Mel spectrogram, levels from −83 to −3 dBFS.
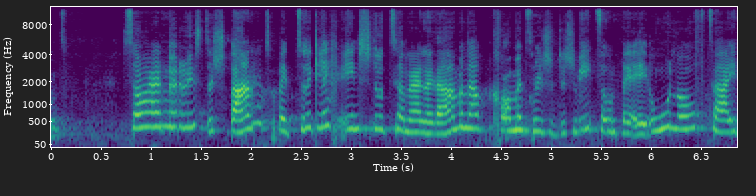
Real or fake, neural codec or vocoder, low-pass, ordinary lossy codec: fake; codec, 24 kHz, 1.5 kbps, HILCodec; none; none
